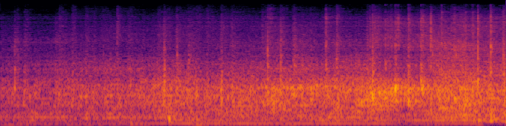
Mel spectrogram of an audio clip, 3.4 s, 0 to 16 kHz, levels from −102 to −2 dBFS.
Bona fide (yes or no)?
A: no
